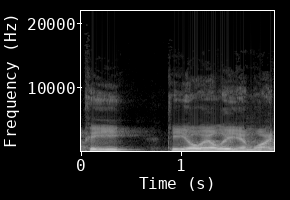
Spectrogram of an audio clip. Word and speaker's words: Ptolemy: One of those guys' name was Ptolemy, silent P, T-O-L-E-M-Y, Ptolemy.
